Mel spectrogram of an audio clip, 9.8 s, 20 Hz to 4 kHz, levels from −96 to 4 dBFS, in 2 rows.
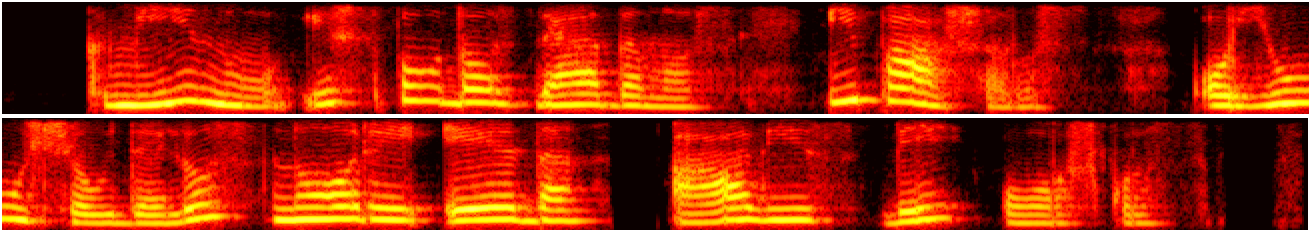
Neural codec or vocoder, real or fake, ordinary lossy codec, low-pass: codec, 16 kHz, 8 kbps, FunCodec, trained on Chinese and English, 25 frames a second; fake; Opus, 24 kbps; 3.6 kHz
